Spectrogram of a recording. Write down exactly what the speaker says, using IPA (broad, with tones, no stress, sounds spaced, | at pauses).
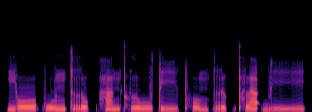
j oː˦˥ k w u˦˥ n t r o˦˥ k̚ h a˩˦ n kʰ l uː˦˥ t iː˧ pʰ o˨˩ m p r ɯ˥˩ k̚ pʰ l a˥˩ ʔ b iː˩˦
